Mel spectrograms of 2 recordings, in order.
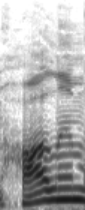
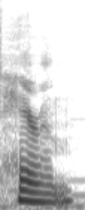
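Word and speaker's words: Harem: is very similar to wait pronounce that again Harlem or herum sorry men of herum my bad okay so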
